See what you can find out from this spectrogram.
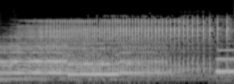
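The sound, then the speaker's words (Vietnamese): A door creaks open by itself with a faint, drawn-out, pitched groan that breaks into quickening rapid pulses toward the end. “cửa phòng tự động mở ra”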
